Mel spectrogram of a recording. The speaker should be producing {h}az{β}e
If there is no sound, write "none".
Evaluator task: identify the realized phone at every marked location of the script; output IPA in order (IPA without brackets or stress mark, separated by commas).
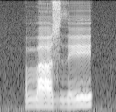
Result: β, ð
